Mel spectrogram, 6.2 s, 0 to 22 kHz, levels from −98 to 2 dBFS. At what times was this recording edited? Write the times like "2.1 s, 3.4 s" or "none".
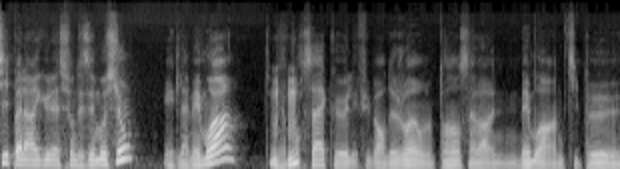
none

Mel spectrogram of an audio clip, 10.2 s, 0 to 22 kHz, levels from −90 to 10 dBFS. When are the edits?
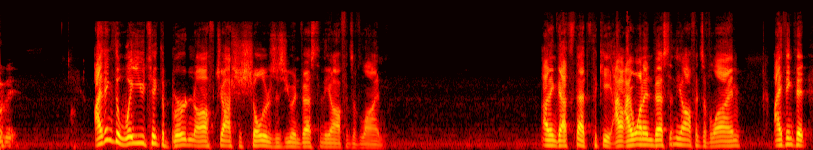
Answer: none

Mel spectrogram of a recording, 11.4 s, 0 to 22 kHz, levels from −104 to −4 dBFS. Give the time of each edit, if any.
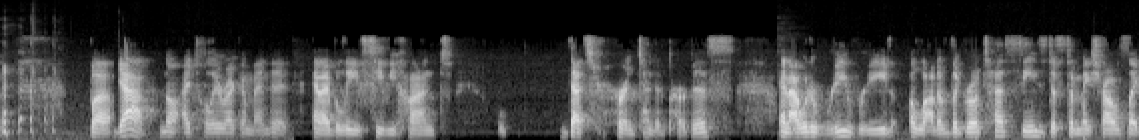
1.1 s, 2.9 s, 7.7 s

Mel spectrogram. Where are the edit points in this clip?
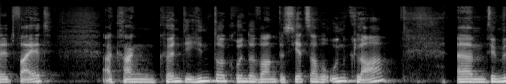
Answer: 1.0 s

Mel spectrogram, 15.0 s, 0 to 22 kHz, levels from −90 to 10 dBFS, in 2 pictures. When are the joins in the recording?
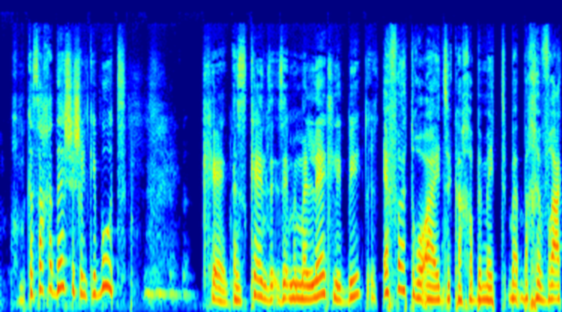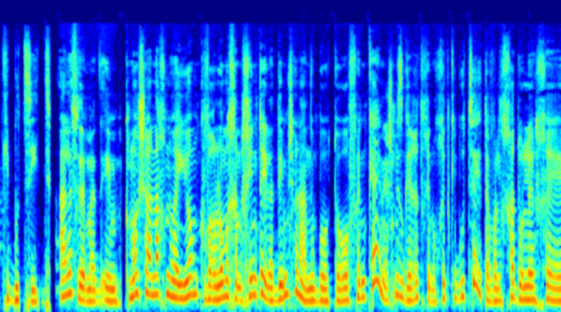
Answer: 3.1 s, 5.0 s, 9.1 s

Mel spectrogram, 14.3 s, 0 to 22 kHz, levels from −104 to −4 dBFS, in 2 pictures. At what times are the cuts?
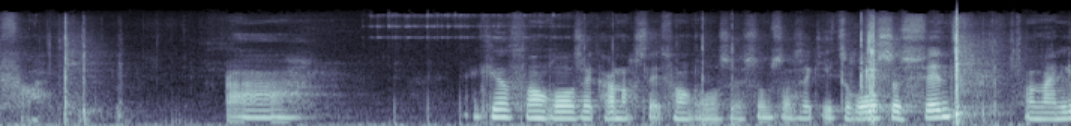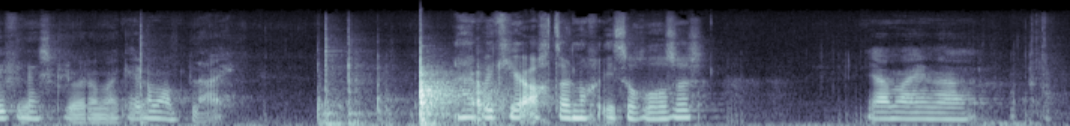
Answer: none

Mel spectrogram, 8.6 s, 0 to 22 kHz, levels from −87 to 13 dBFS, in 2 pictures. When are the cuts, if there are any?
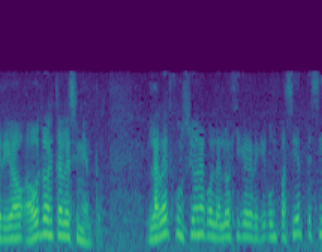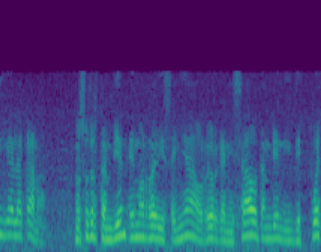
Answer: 5.3 s

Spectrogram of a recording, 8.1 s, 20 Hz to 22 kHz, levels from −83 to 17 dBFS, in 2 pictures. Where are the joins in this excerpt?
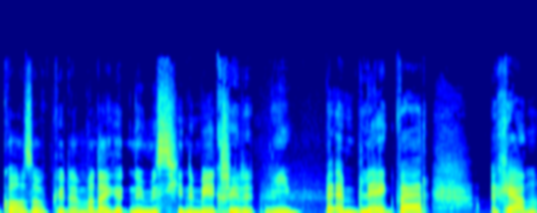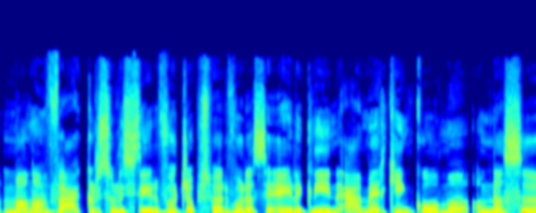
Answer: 2.4 s, 3.7 s

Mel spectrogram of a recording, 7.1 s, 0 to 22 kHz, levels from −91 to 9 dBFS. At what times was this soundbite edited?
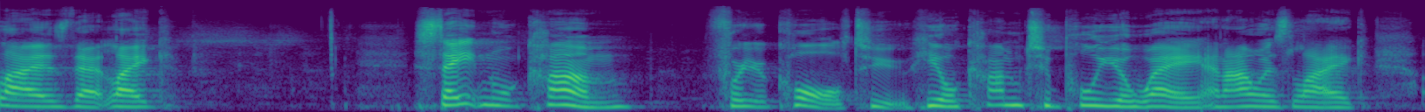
none

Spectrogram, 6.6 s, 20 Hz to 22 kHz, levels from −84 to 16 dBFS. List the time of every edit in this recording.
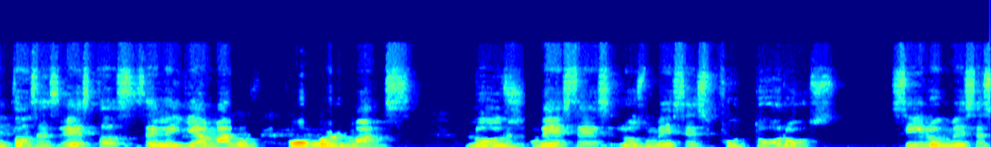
3.5 s

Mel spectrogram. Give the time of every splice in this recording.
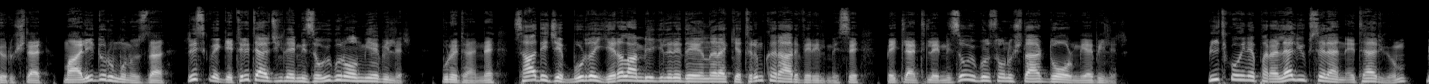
none

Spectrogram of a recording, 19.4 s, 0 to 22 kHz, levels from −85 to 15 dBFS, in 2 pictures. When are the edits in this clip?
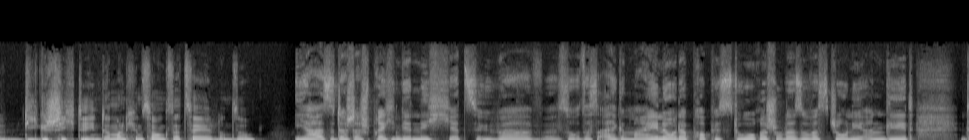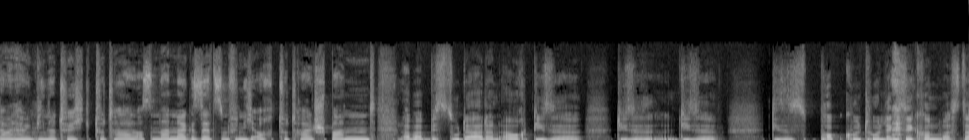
13.7 s

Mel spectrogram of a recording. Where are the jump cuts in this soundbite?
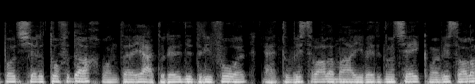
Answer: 2.5 s

